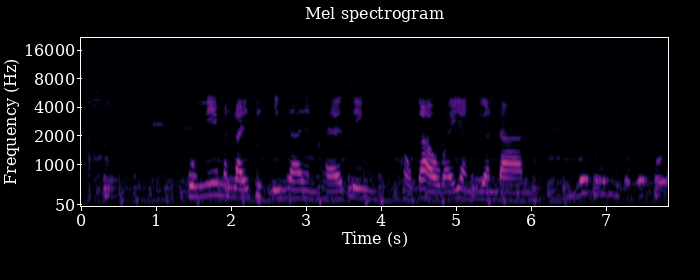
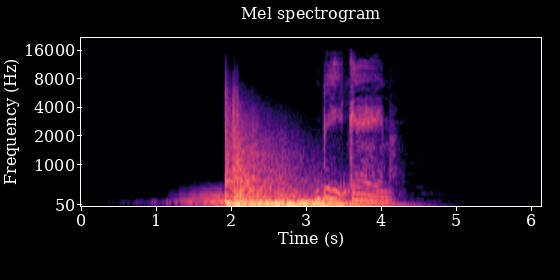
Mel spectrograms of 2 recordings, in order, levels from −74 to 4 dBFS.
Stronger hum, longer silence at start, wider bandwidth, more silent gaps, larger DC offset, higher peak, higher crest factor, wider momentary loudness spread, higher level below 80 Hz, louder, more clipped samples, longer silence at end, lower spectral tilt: neither; second, 0.1 s vs 1.45 s; second, 11.5 kHz vs 14 kHz; neither; neither; second, -24 dBFS vs 0 dBFS; about the same, 18 dB vs 14 dB; about the same, 19 LU vs 18 LU; second, -82 dBFS vs -16 dBFS; second, -41 LUFS vs -12 LUFS; neither; second, 0 s vs 1.9 s; second, -4 dB/octave vs -6.5 dB/octave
